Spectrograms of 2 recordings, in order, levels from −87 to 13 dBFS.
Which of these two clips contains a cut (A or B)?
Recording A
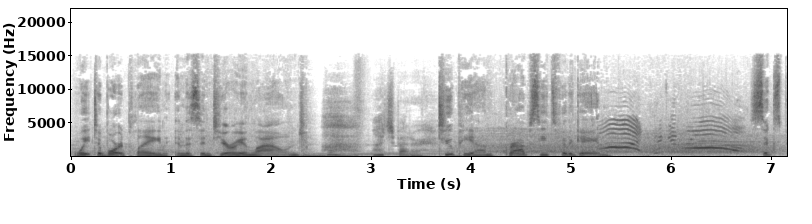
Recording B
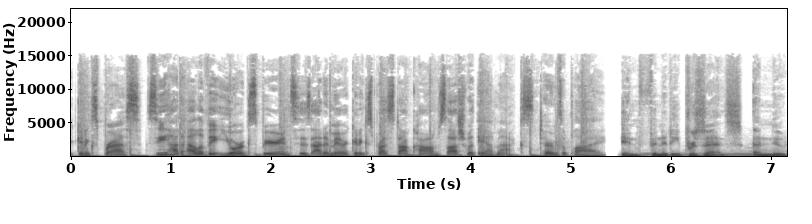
B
